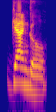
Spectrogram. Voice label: "gangle", Indian

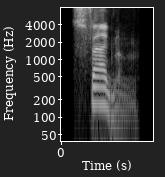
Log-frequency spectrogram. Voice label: "sphagnum", British

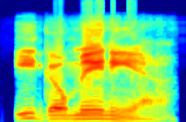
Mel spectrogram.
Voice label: "egomania", American

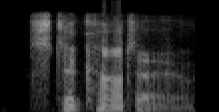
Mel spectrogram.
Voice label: "staccato", British

